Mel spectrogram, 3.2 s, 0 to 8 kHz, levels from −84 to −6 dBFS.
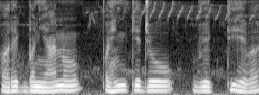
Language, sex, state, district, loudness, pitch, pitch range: Hindi, male, Chhattisgarh, Raipur, -13 LUFS, 145 Hz, 140-155 Hz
